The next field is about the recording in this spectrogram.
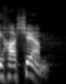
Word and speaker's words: Hashem: Here is how you say Hashem. The H sound, the Shin, the Mem.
